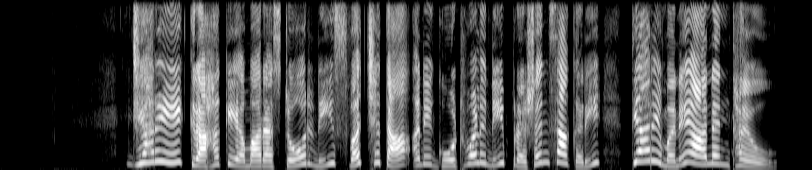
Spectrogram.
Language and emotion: Gujarati, happy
